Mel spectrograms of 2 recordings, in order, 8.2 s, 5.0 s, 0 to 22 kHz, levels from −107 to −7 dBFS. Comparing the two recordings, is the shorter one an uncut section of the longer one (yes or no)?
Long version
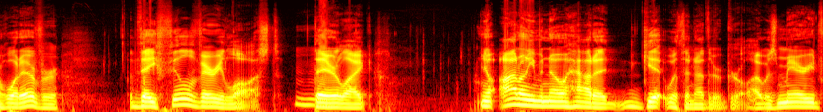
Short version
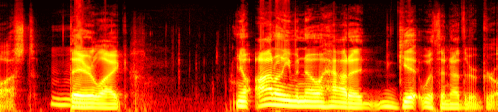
yes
